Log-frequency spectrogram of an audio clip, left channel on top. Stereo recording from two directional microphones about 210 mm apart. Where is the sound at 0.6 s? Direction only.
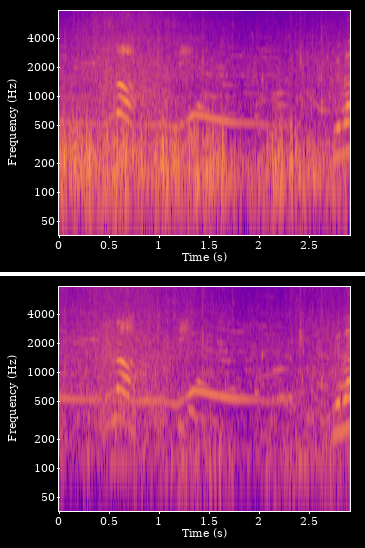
5° left (ahead or behind).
